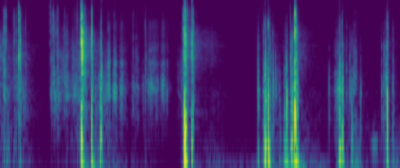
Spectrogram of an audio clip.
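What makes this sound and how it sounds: A wooden stick pushes and stirs a heap of small, solid, hard-shelled, colorful sugar-coated M&M candies. Irregular bursts of crisp, bright rattling and clicking of candy against candy come with short pauses between them, each dying away almost at once.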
